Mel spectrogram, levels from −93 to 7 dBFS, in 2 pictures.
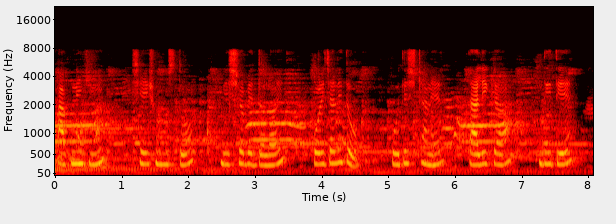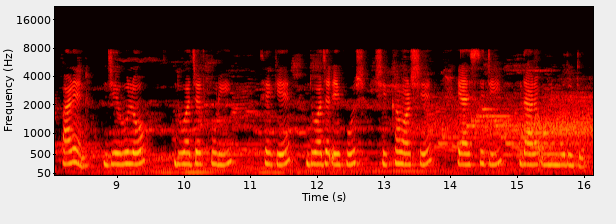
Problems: constant background noise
